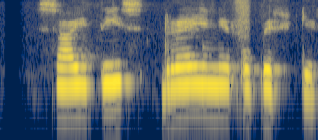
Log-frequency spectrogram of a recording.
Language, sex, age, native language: Icelandic, female, 8, Icelandic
